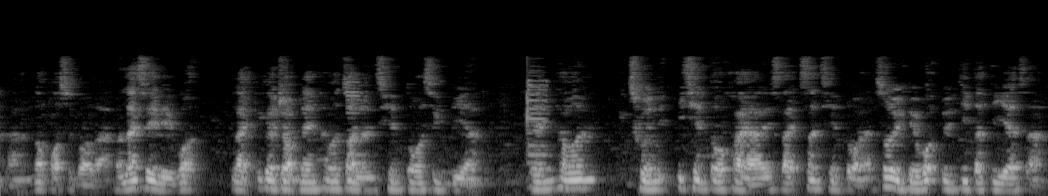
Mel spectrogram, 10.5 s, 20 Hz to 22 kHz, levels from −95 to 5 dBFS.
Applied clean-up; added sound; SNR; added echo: classical method WPE with log-MMSE.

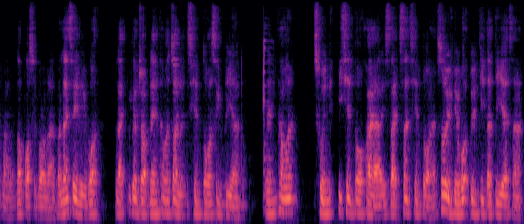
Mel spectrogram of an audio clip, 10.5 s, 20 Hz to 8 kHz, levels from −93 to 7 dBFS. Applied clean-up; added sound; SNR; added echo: neural mask model DeepFilterNet 3.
